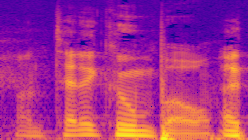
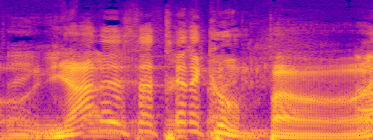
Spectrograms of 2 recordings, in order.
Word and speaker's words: Antetokounmpo: Antetokounmpo. – Giannis Antetokounmpo.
